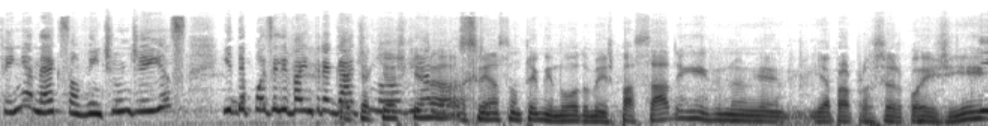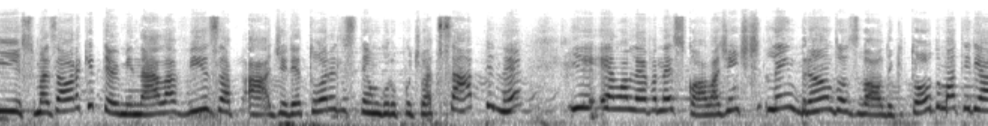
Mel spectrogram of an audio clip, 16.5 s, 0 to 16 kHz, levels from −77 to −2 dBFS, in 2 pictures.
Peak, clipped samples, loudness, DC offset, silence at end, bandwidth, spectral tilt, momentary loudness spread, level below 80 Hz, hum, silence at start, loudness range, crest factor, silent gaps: -6 dBFS; under 0.1%; -19 LUFS; under 0.1%; 0 s; 12 kHz; -6 dB/octave; 5 LU; -38 dBFS; none; 0 s; 2 LU; 12 dB; none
